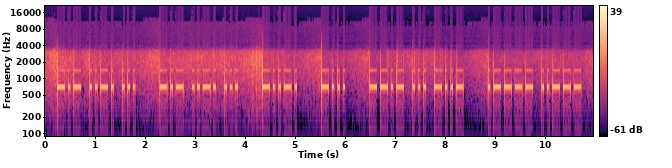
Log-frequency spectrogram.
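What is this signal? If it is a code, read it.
Morse code, heard as a keyed tone, about 21 wpm, 720 Hz, with radio noise. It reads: KFS KFS / B QSX 12
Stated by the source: Morse from KPH's Night of Nights XX maritime radiotelegraphy event, received in Chiapas, Mexico about 3,800 km away on a Kenwood R-600 with a grounded 10 m long-wire antenna.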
